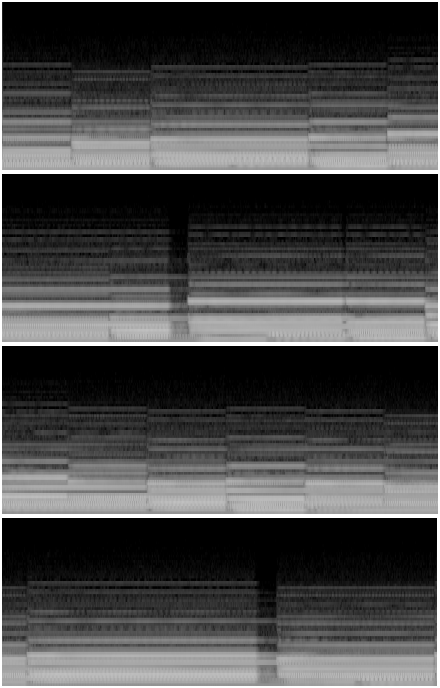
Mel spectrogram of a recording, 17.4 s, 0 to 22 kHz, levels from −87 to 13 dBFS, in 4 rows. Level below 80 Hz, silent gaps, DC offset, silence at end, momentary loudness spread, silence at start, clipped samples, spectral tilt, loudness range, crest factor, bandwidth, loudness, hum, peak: -66 dBFS; none; 3%; 0 s; 3 LU; 0 s; under 0.1%; -11.5 dB/octave; 1 LU; 12 dB; 5 kHz; -15 LUFS; none; -2 dBFS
